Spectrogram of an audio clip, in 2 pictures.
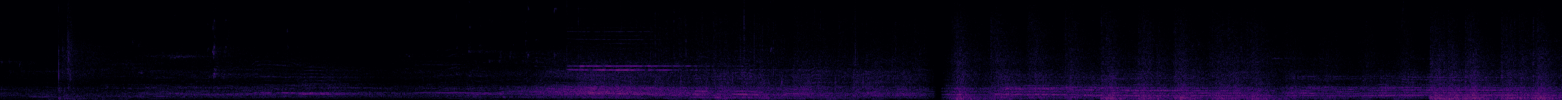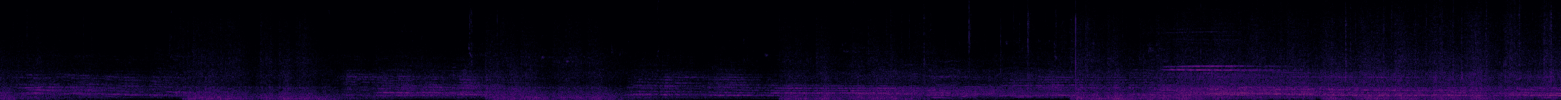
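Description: Indoor volleyball rally in a large arena: repeated sharp ball hits and a steady crowd din of voices and clapping. A short high referee's whistle sounds twice, once near the start and once near the end.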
